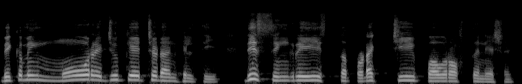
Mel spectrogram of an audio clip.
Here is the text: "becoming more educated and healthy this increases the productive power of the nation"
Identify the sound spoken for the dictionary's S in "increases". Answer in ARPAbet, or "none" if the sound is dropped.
none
